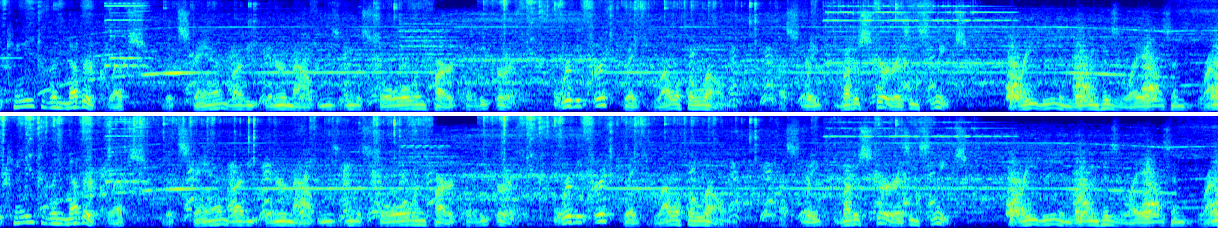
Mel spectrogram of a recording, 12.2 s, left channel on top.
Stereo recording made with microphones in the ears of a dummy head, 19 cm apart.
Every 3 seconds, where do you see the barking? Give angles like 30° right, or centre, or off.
50° right, 20° right, 10° left, 30° left.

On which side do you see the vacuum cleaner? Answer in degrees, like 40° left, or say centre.
30° left.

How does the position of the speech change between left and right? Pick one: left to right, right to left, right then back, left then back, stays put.
stays put.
